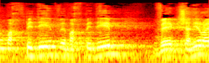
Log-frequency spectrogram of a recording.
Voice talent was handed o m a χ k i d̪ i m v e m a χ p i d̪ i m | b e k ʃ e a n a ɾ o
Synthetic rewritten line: u m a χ p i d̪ i m v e m a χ p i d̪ i m | v e k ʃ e a n i ɾ o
